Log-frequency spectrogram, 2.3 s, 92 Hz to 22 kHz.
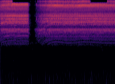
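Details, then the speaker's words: Varney Alco FA1 model locomotive motor after reassembly, which earlier hummed but was jammed; with the power turned up it gives a thin, high-pitched steady whine with a brief dip, then a fast even buzz, spinning freely and speeding up: normal running. "had to turn up the power a little bit more but it's definitely running a lot faster than it was and it's speeding up as well"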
